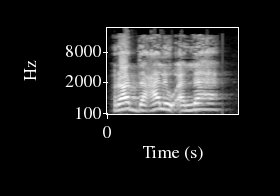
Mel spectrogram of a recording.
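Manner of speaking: usual speaking voice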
